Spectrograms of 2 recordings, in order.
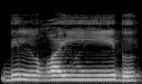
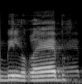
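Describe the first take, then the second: First: The vowel glides softly as a leen diphthong. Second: The vowel is a plain long majhool vowel. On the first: The speaker calls it right. "अच्छे से लीन की अदायगी रखिए" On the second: The speaker calls it wrong. "इसको लोग पढ़ते हैं बिलगैब। ठीक है, मजहूल नहीं करना"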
